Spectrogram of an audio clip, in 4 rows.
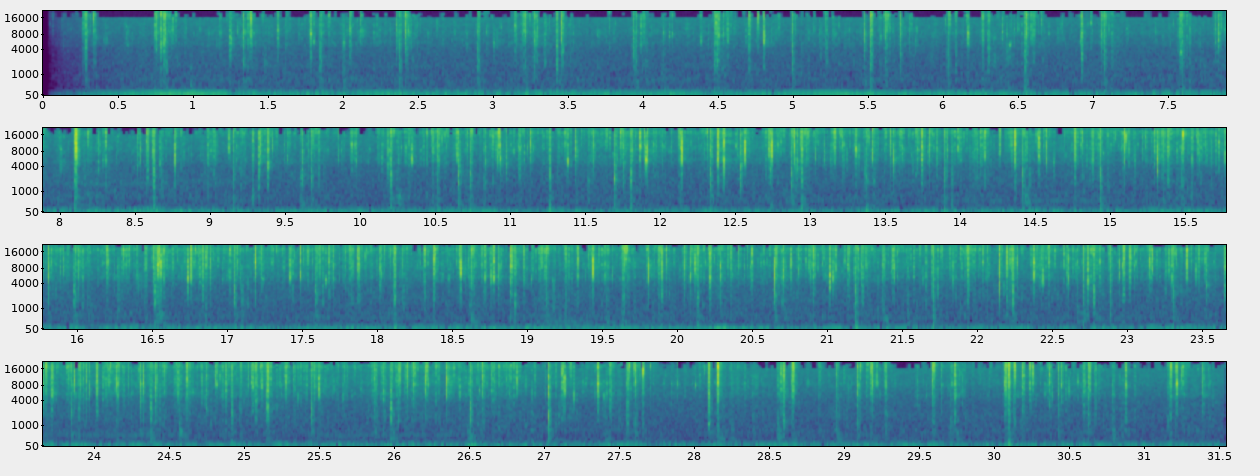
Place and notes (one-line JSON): {"title": "Cour du Bas - ça goutte", "date": "2013-02-17 11:48:00", "description": "Au matin sous le soleil, la neige fond et libère ses gouttes.", "latitude": "47.96", "longitude": "6.83", "altitude": "498", "timezone": "Europe/Paris"}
